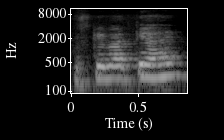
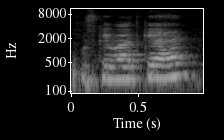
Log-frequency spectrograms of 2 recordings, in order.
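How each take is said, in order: Both takes have the same delivery.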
